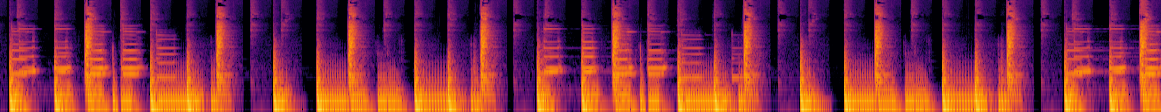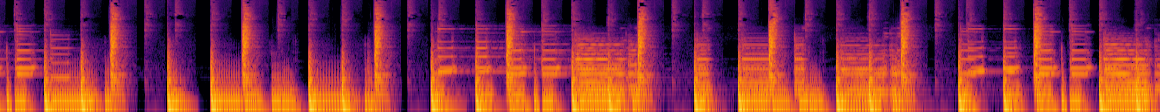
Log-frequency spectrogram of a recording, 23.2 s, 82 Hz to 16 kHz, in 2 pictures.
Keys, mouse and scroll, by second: 0.9 shift+click, 4.1 ctrl+KP_Divide, 7.5 click, 8.0 click, 9.9 click, 10.8 click, 11.7 click, 13.1-13.8 shift+drag, 14.7 ctrl+g, 16.0 ctrl+d, 17.4 ctrl+shift+g, 18.9 ctrl+KP_Add, 21.1 ctrl+d, 22.5-23.2 shift+drag.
